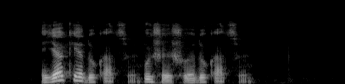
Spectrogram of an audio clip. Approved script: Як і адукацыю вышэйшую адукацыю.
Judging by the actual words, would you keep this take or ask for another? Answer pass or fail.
pass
